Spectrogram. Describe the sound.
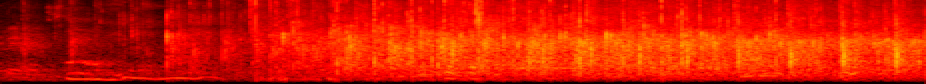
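An audience at a sermon breaks into applause when the preacher pauses, many hands clapping in a dense, steady patter that swells and holds loud, with a voice briefly audible at the start before the clapping takes over.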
